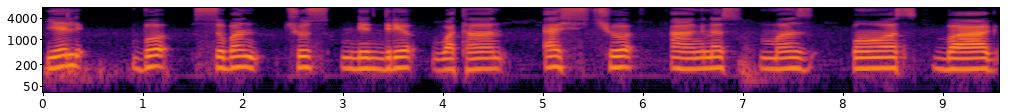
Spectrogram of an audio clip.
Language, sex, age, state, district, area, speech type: Kashmiri, male, 18-30, Jammu and Kashmir, Kulgam, rural, spontaneous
